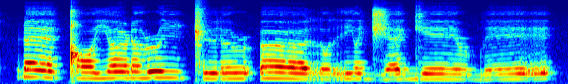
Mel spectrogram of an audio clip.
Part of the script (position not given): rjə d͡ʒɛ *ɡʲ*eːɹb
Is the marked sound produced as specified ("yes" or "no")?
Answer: yes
